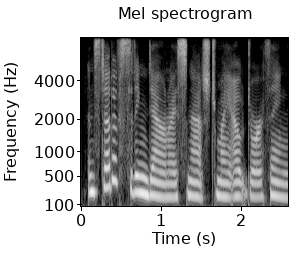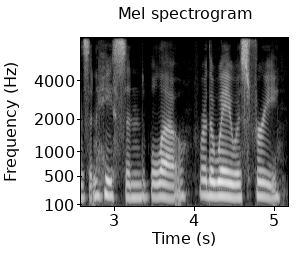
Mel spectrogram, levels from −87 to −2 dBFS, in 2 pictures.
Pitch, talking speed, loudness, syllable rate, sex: 210 Hz, 195 wpm, -19 LUFS, 4.9 syllables/s, female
